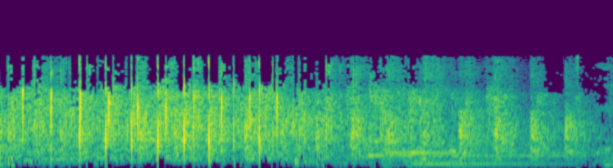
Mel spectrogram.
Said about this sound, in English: Let's give our guests a hand clap. Would you do that?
